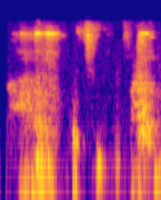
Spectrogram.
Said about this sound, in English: I stayed Thursday, Friday, and then I hear a little dog.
